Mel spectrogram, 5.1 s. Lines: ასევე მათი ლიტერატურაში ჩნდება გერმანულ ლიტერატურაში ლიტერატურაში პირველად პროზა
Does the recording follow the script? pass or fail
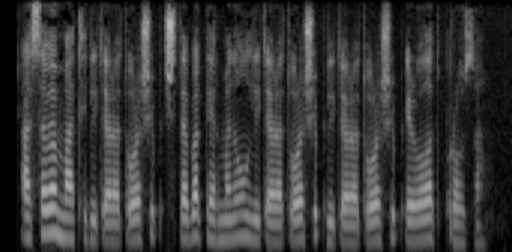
pass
